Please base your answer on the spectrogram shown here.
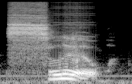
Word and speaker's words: slough: true is another one as in through or slough s-l-o-u-g-h not as in slew um let's see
